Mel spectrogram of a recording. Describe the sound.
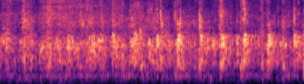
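An audience claps steadily after a speaker is introduced at an academic talk. Many dense, even claps blend into a continuous wash with no voices over them.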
